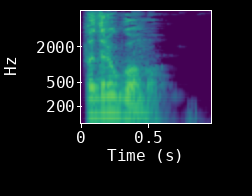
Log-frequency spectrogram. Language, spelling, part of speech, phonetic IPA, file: Russian, по-другому, adverb, [pə‿drʊˈɡomʊ], Ru-по-другому.ogg
- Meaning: differently (than others or everything else)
